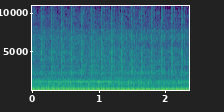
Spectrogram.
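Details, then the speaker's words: 2001 VW Jetta at idle: fast, light, even ticking at about eleven a second. The owner judges it valvetrain tap, not lower block, and will adjust the valves if needed. "it's a valve worst case we'll just [ __ ] pull the top off and adjust the valves"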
